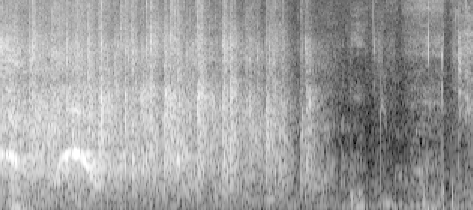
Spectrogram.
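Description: An audience in church claps hands in a dense, steady burst of applause for about four seconds, with a short whistled cheer early on, before it thins out to a few scattered claps.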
